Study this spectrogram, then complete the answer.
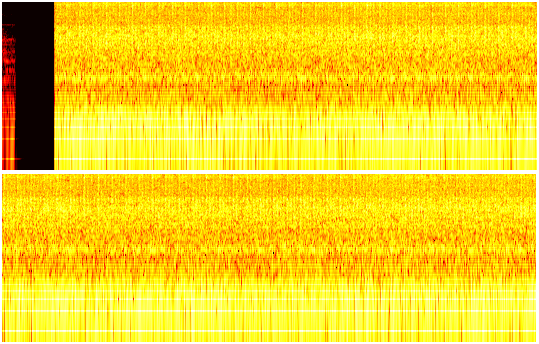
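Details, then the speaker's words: VW Beetle (Fusca) with four TBI injection, after resurfacing the intake manifold base and fitting new gaskets to cure a false air leak: deep, even idle holding a constant speed with no hunting; problem solved. "Beleza, juntas novas, conjunto montado, eu fiz novamente o teste e a rotação se manteve agora estável. Problema solucionado."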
